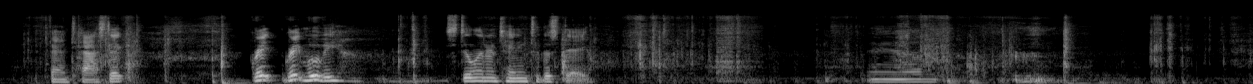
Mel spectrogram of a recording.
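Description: Magazine pages rustle and flip as they are turned by hand.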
